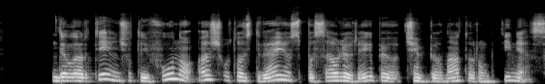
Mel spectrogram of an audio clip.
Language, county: Lithuanian, Utena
